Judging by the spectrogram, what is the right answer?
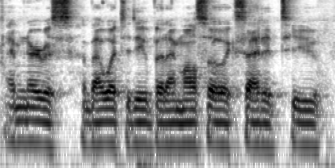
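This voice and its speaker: A man's voice: deep voice, monotone, normal speed, dark tone. A man talking casually in a personal vlog, telling anecdotes and thinking aloud with some hesitation. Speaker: vlogger, first-time ice bath participant.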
